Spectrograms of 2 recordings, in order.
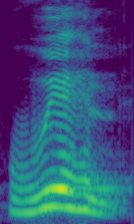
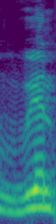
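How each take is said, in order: First: वेहन said wrongly, with a breathy h sounded after the v, a touch louder; wrong pronunciation. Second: वेन said cleanly as one syllable, silent h, like English when; correct pronunciation. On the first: Teacher showing students the wrong reading, वेहन with a sounded h. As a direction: sound out वेहन with the h voiced, as the mistake to avoid. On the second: Teacher giving students the right reading, वेन with no h. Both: Shown as a demonstration. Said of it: "इसको वहेन नहीं पढ़ेंगे".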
